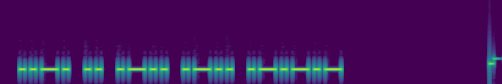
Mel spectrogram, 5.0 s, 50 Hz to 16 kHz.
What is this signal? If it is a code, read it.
Morse code, heard as a keyed tone, about 22 wpm, 700 Hz. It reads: FILL.
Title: Sentences from Top 1000 Words - Review Part 5 - 22wpm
